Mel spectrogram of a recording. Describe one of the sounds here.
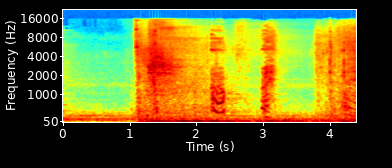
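A heavy metal door slides open with a hiss.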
